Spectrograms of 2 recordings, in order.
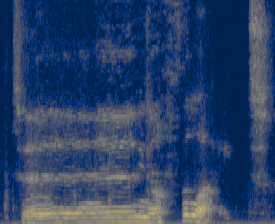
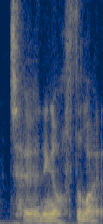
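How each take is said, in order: First: Slow, eerie horror voice; spooky voice. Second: Said in the usual way. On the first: Acted. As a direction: draw it out like a haunted-house host. Spooky retake of same line.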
